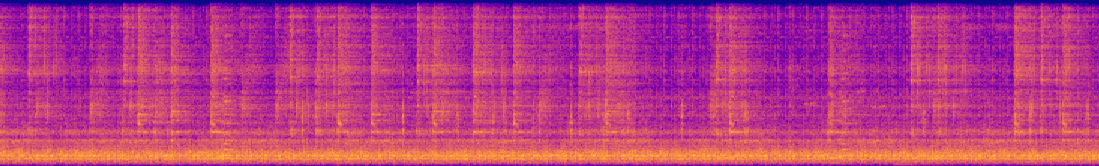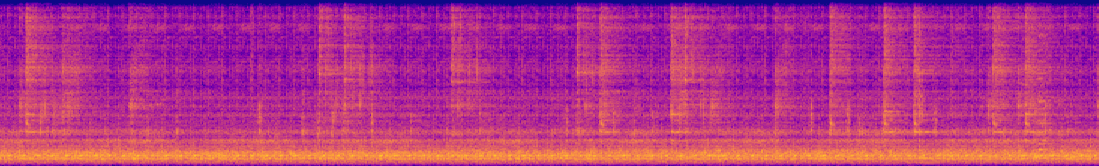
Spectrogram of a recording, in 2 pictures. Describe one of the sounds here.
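Video game swords clash and whoosh through a television speaker.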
